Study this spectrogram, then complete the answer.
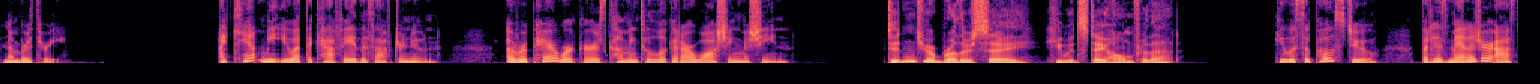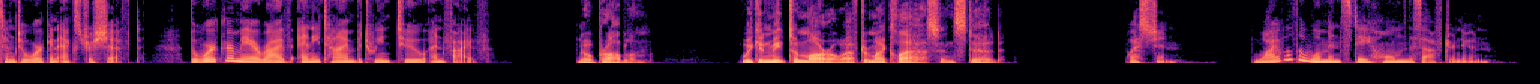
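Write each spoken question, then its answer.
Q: Why will the woman stay home this afternoon?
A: A repair worker is coming to look at the washing machine, and her brother has to work an extra shift.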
